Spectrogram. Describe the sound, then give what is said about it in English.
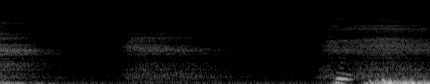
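Slow, deep breathing close up: a long soft breath, a pause, then another louder breath that ends in a rough, rustling burst. “And I breathe deeply.”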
